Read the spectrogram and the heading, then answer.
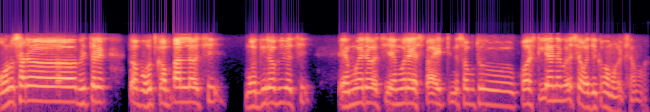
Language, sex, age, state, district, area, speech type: Odia, male, 60+, Odisha, Balasore, rural, conversation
